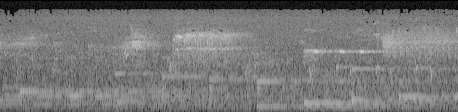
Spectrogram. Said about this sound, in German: Du hörst das sanfte Rascheln des Laubs und das Zwitschern der Vögel.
